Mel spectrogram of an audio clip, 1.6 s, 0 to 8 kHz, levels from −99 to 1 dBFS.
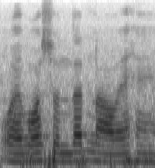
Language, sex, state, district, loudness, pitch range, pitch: Hindi, male, Bihar, Saharsa, -23 LUFS, 140-150 Hz, 140 Hz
